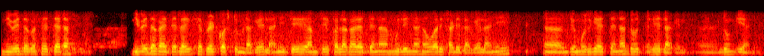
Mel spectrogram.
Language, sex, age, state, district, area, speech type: Marathi, male, 18-30, Maharashtra, Sindhudurg, rural, conversation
